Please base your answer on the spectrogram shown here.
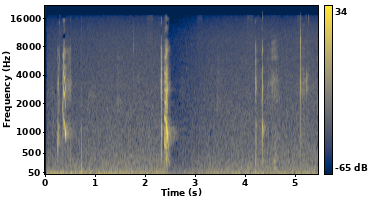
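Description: Sudden sharp hiccup sounds, three or four in a few seconds, at irregular intervals.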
